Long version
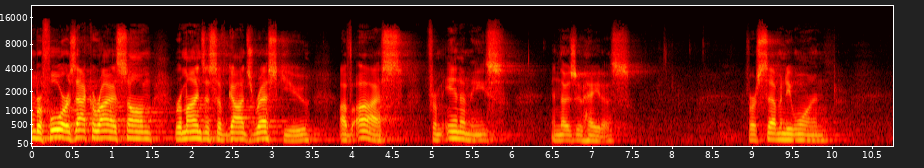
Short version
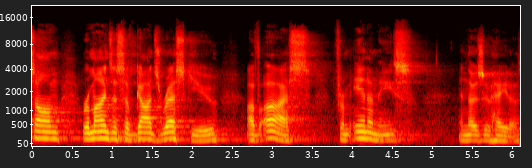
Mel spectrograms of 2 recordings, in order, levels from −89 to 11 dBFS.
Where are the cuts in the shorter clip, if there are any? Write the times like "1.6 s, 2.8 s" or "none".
none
